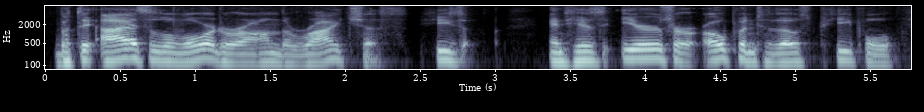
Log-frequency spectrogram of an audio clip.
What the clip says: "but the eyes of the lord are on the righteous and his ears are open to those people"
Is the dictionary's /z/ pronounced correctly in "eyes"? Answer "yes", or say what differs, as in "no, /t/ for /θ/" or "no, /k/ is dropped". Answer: yes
